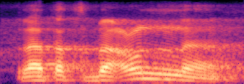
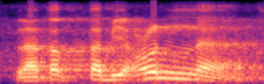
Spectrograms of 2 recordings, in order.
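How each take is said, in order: First: The t sound is single with no vowel after it. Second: The t sound is doubled with a vowel after it. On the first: The speaker calls it wrong. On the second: The speaker calls it right. "kita perhatikan dan hadisnya itu lafadznya"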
